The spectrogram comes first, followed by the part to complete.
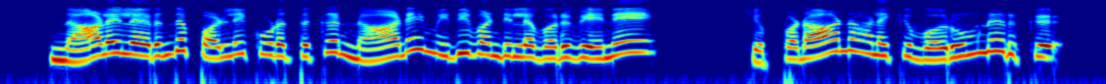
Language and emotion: Tamil, happy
